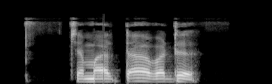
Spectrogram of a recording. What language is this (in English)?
Lasi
